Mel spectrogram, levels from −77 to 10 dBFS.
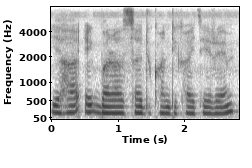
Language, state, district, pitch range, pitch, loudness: Hindi, Arunachal Pradesh, Lower Dibang Valley, 165-185 Hz, 170 Hz, -16 LUFS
